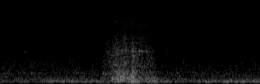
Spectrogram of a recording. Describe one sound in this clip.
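A drawer slides open with a scrape.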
